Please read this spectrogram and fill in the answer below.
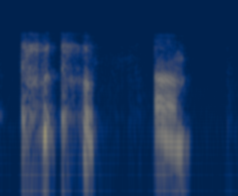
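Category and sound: human body sound, cough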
